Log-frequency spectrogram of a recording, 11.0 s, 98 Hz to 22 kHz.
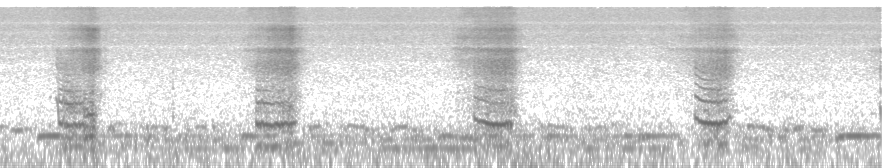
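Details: A sleeping cat named in the clip snores in a steady rhythm, about 22 breaths a minute, with louder raspy bursts on each breath and a soft hum between them.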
